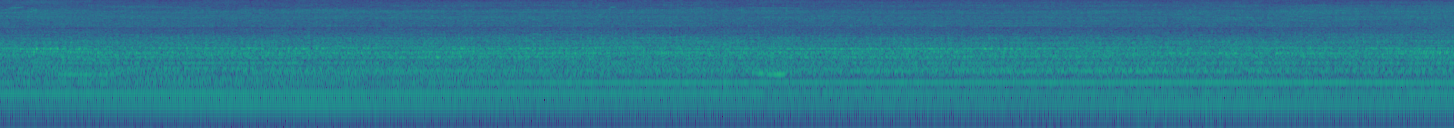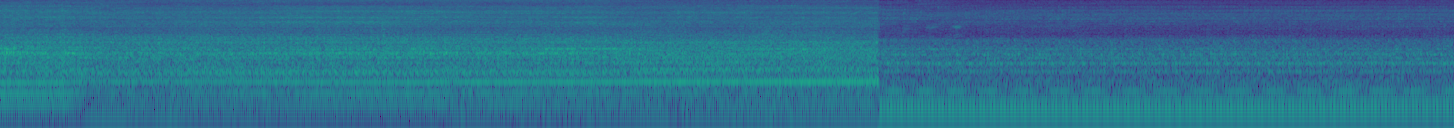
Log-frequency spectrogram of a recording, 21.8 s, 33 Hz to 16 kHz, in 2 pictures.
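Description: John Deere 1025R's three-cylinder diesel engine running steadily while it drives a loader-mounted hydraulic auger boring a hole. About 11 seconds in the engine note shifts and drops slightly, and a few seconds before the end the sound changes abruptly.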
